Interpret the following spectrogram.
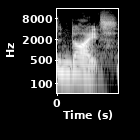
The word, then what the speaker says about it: indict: Indict is pronounced indict. I don't understand this. The English language is confusing.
